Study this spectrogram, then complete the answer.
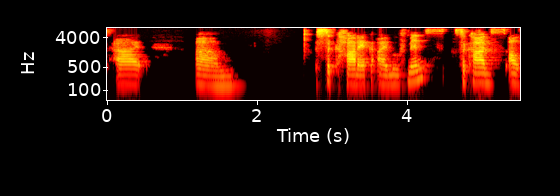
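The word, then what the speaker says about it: saccades: Sacods I'll spell that too because I think a lot of people ask me that it's um and some people say cicades but what cicada is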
